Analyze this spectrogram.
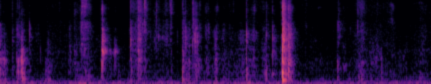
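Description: Plastic motor-oil bottle being opened by hand: the cap unscrewed and the foil seal torn off the neck, a run of small crackles and clicks with one sharp snap about four seconds in.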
